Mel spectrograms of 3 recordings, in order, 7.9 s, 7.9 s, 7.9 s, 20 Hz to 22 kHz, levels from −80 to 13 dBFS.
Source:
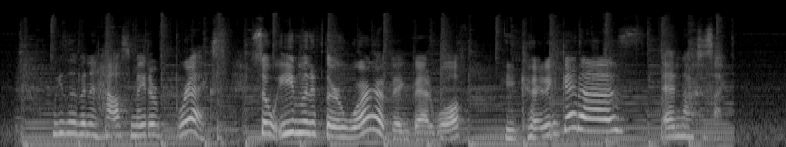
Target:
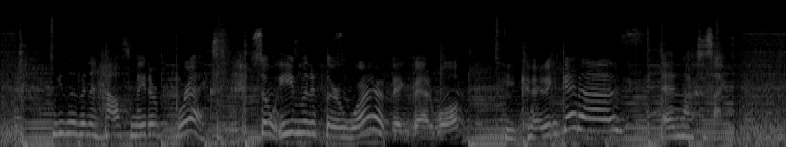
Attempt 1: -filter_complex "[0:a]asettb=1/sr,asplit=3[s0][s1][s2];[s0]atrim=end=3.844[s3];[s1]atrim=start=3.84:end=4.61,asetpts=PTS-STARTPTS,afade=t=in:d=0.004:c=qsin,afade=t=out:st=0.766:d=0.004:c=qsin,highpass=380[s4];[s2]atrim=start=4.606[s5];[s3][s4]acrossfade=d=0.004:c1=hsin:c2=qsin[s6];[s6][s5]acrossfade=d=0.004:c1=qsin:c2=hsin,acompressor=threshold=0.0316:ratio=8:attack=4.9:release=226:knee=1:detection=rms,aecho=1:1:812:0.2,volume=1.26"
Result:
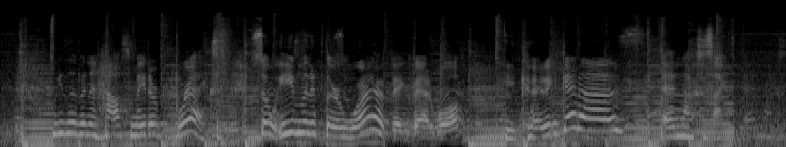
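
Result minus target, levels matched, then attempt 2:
compression: peak gain reduction -10.5 dB
-filter_complex "[0:a]asettb=1/sr,asplit=3[s0][s1][s2];[s0]atrim=end=3.844[s3];[s1]atrim=start=3.84:end=4.61,asetpts=PTS-STARTPTS,afade=t=in:d=0.004:c=qsin,afade=t=out:st=0.766:d=0.004:c=qsin,highpass=380[s4];[s2]atrim=start=4.606[s5];[s3][s4]acrossfade=d=0.004:c1=hsin:c2=qsin[s6];[s6][s5]acrossfade=d=0.004:c1=qsin:c2=hsin,acompressor=threshold=0.00794:ratio=8:attack=4.9:release=226:knee=1:detection=rms,aecho=1:1:812:0.2,volume=1.26"

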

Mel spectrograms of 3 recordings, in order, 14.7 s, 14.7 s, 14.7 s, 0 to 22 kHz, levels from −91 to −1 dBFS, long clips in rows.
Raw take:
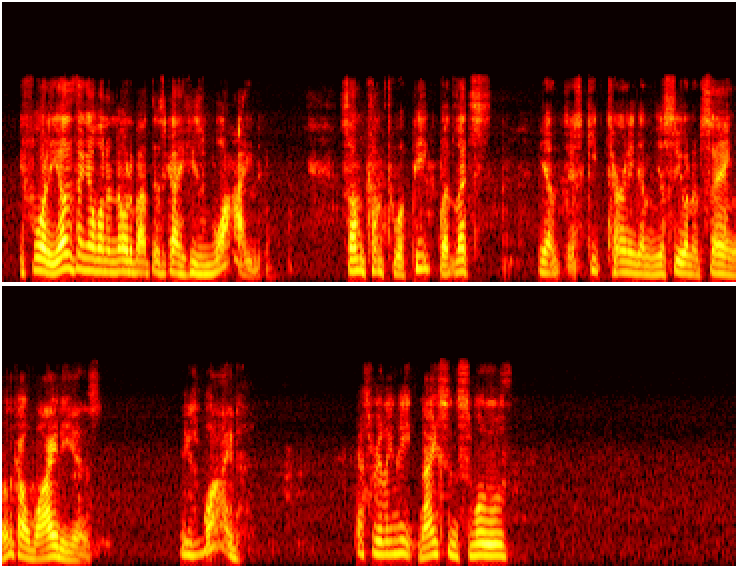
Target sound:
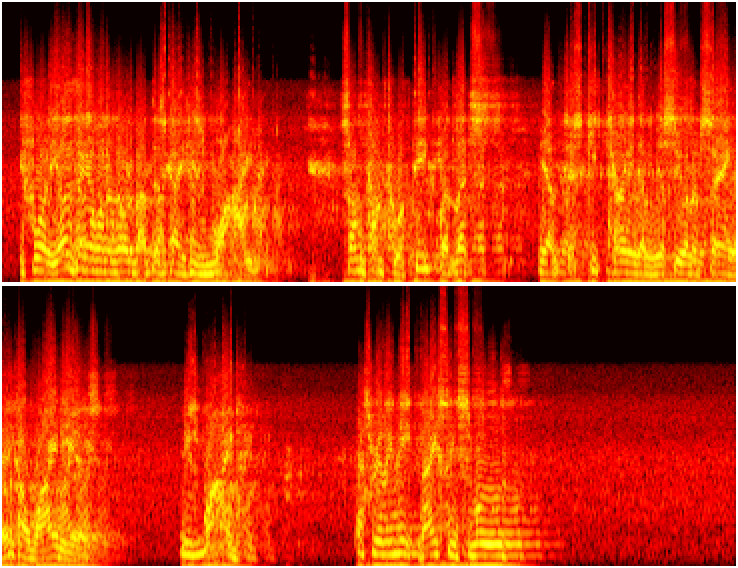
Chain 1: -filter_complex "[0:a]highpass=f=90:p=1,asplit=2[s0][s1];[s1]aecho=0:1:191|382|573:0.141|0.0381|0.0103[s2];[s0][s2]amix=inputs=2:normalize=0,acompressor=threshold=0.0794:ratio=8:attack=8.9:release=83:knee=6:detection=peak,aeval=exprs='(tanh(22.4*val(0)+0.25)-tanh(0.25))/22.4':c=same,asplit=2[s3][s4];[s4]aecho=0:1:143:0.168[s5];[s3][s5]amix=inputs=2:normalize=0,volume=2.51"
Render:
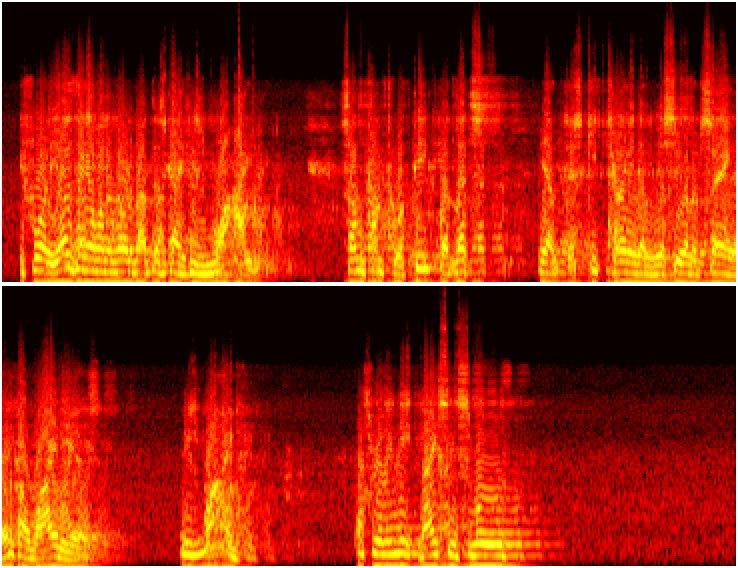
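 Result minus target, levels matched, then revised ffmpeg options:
2 kHz band -4.5 dB
-filter_complex "[0:a]highpass=f=90:p=1,equalizer=f=2700:w=0.34:g=13,asplit=2[s0][s1];[s1]aecho=0:1:191|382|573:0.141|0.0381|0.0103[s2];[s0][s2]amix=inputs=2:normalize=0,acompressor=threshold=0.0794:ratio=8:attack=8.9:release=83:knee=6:detection=peak,aeval=exprs='(tanh(22.4*val(0)+0.25)-tanh(0.25))/22.4':c=same,asplit=2[s3][s4];[s4]aecho=0:1:143:0.168[s5];[s3][s5]amix=inputs=2:normalize=0,volume=2.51"

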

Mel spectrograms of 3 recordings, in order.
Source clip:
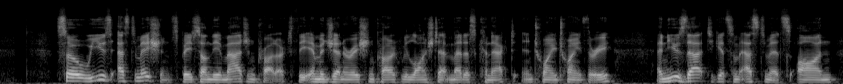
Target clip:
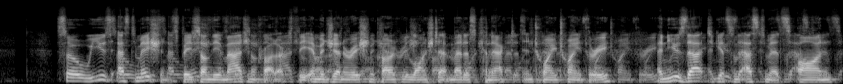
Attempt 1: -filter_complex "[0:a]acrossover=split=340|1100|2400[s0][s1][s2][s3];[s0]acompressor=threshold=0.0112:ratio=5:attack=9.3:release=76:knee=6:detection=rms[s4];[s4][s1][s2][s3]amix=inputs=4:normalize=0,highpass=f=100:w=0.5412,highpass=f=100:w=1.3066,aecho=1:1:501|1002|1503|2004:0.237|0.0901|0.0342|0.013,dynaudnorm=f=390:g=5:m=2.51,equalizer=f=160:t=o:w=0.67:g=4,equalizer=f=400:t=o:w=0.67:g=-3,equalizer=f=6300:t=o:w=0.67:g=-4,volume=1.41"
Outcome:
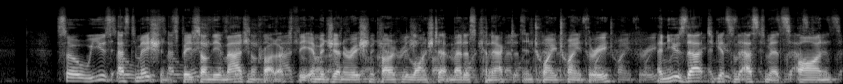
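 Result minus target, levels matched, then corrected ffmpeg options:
compression: peak gain reduction +6 dB
-filter_complex "[0:a]acrossover=split=340|1100|2400[s0][s1][s2][s3];[s0]acompressor=threshold=0.0266:ratio=5:attack=9.3:release=76:knee=6:detection=rms[s4];[s4][s1][s2][s3]amix=inputs=4:normalize=0,highpass=f=100:w=0.5412,highpass=f=100:w=1.3066,aecho=1:1:501|1002|1503|2004:0.237|0.0901|0.0342|0.013,dynaudnorm=f=390:g=5:m=2.51,equalizer=f=160:t=o:w=0.67:g=4,equalizer=f=400:t=o:w=0.67:g=-3,equalizer=f=6300:t=o:w=0.67:g=-4,volume=1.41"

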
